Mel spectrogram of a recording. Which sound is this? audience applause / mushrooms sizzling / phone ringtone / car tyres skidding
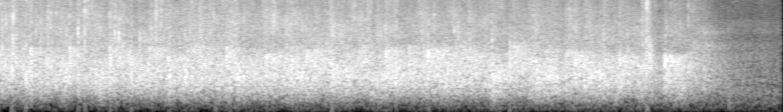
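audience applause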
